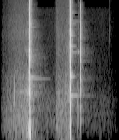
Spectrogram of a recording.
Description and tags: Turning light on and off
Turning the light on and off by an old light switch
switching, stereo, switch, off, light, old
